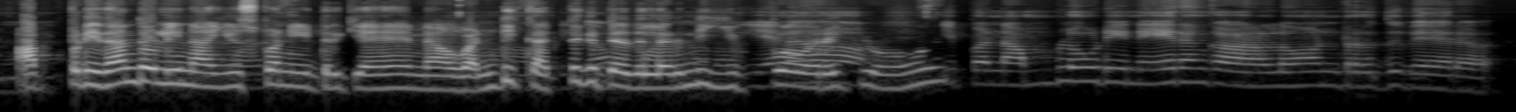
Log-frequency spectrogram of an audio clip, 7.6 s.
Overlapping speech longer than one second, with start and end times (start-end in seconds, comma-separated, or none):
2.2-4.1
